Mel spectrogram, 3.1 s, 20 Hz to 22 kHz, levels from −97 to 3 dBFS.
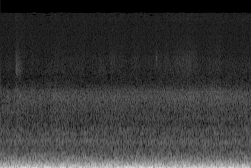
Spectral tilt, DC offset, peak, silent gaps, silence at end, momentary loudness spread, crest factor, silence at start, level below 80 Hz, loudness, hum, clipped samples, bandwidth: -8 dB/octave; 7%; -6 dBFS; none; 0 s; 2 LU; 12 dB; 0 s; -22 dBFS; -30 LUFS; none; under 0.1%; 2.5 kHz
